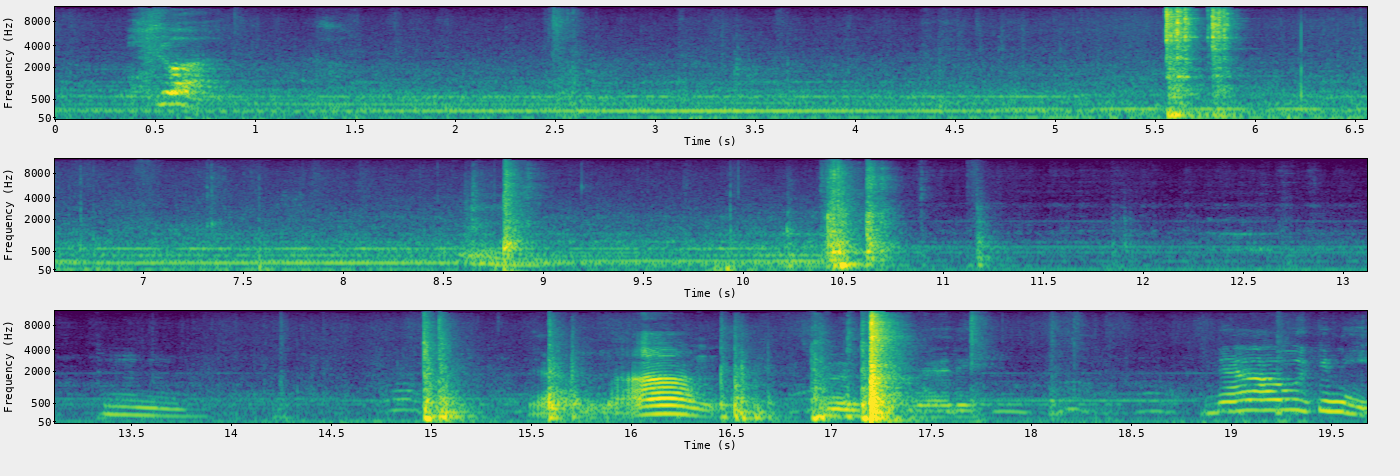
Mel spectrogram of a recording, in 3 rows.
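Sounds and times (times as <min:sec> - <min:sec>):
steady appliance hum: 0:00.0 - 0:19.6
refrigerator door opening and closing: 0:10.2 - 0:10.8.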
